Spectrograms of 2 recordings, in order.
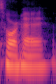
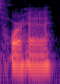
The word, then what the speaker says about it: Jorge: No, it is Jorge, but Really? people pronounce it. Yeah, people pronounce it George too. So either works. Wow. Like legally speaking, like what's on paper, it's Jorge.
